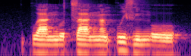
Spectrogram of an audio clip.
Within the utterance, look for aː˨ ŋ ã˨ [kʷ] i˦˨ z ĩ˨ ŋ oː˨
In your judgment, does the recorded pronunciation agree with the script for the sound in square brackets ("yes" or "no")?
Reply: yes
